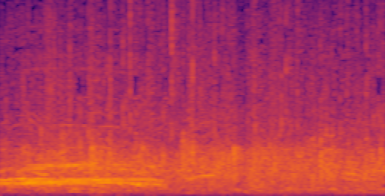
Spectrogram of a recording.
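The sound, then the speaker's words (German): Steady audience applause, a dense wash of clapping hands that holds at a strong level throughout, with some cheering or whistling tones riding over it at the start, applauding those who have already dared to come forward to sing. “Ein Applaus für all diejenigen, die sich schon getraut haben.”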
